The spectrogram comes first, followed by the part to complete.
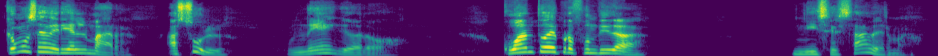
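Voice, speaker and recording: A man preaching a sermon in church, animated and full of rhetorical questions to the congregation. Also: sits high, unhurried, dry recording, studio quality. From Chile. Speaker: pastor.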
